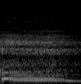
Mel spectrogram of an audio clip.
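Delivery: plain reading voice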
